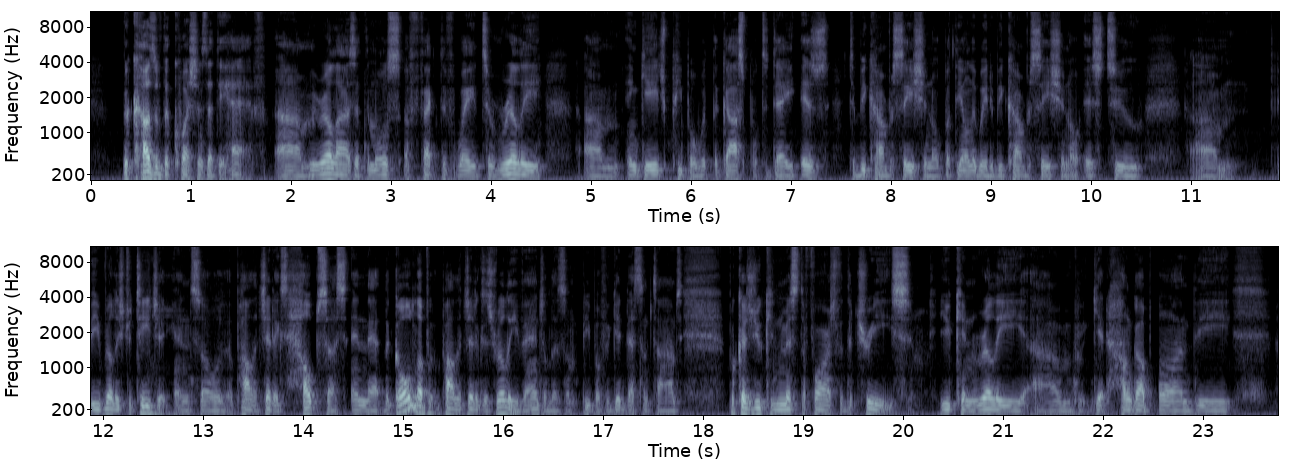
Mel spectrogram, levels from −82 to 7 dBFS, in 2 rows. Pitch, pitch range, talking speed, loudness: 95 Hz, 90-100 Hz, 195 wpm, -31 LUFS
